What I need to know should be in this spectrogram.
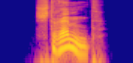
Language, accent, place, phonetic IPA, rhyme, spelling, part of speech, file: German, Germany, Berlin, [ʃtʁɛmt], -ɛmt, stremmt, verb, De-stremmt.ogg
- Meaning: inflection of stremmen: 1. second-person plural present 2. third-person singular present 3. plural imperative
